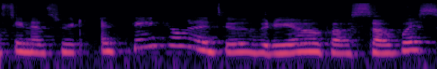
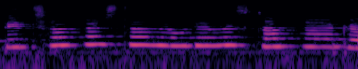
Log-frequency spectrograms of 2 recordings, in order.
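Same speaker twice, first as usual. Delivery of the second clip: put-on high whiny sobbing kid voice; imitating her younger self crying; mock crying kid; 10 semitones higher than usual. Telling the bus driver about her stuff, in a whiny high kid voice.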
